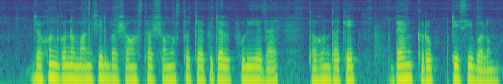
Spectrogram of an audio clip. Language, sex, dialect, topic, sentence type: Bengali, male, Rajbangshi, banking, statement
